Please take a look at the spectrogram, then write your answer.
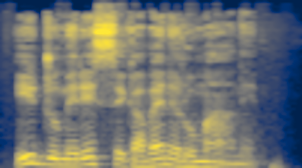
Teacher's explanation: an initial D can be pronounced like an alveolar tap in some accents.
